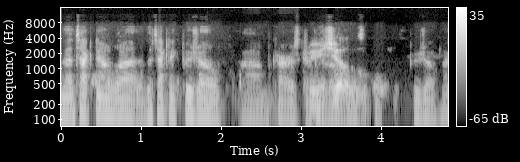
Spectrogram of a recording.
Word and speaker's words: Peugeot: um oh yeah the Techno uh the Technic Peugeot um cars I said it right yeah you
